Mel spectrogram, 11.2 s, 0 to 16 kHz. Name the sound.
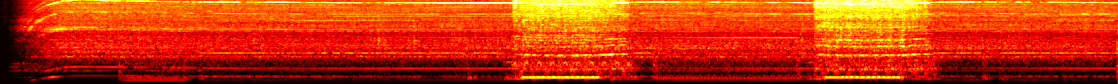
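CNC router cutting wood with a 6mm router bit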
